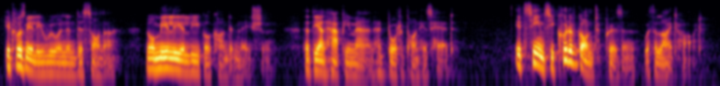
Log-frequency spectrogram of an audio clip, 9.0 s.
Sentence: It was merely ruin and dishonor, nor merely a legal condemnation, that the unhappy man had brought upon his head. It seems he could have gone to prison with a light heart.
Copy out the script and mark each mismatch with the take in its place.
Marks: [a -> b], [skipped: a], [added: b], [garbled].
It was merely ruin and dishonor, nor merely a legal condemnation, that the unhappy man had brought upon his head. It seems he could have gone to prison with a light heart.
